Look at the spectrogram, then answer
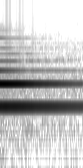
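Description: Sustained electric guitar note picked on the fourth fret, a clean tone with clear overtones that rings alone from a sharp start and slowly fades.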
